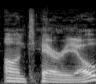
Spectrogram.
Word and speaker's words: Ontario: Okay, so, yeah, he said it wrong. It's Ontario, but yeah, okay.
